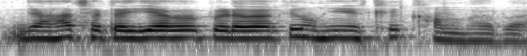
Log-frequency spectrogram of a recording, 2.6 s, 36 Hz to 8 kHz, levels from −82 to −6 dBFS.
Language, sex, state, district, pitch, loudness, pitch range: Bhojpuri, female, Uttar Pradesh, Ghazipur, 210 Hz, -15 LUFS, 205-220 Hz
